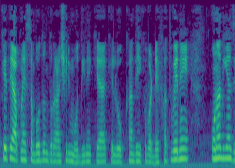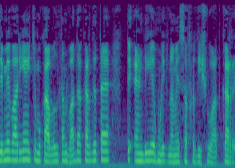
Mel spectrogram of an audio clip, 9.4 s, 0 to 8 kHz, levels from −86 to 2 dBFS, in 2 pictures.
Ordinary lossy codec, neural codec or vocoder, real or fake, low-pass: none; none; real; 7.2 kHz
